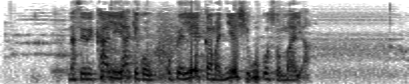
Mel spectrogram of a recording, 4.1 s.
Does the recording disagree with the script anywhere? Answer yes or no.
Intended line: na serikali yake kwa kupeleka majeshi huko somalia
no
